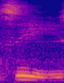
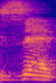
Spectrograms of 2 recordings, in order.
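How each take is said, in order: First: The letter is said the American way, zee. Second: The letter is said the British way, zed. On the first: "force of habit of teaching American English" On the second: "or should I say Z, seeing as I'm British?"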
